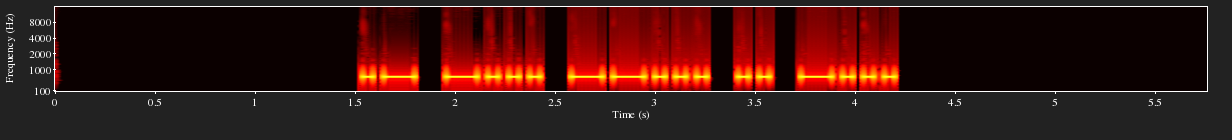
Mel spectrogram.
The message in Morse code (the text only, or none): AB7IB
